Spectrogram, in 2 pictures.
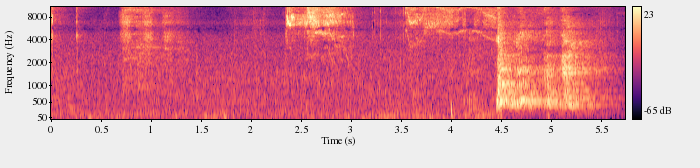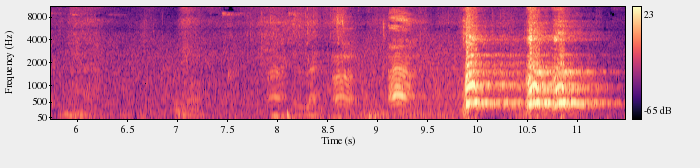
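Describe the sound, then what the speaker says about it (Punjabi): A large dog barks a few times near a gurdwara in a village, the barks loud and close, mixed in with people talking. "ਬਾਲੀ ਵੱਡੀ ਹੈ ਡੌਗੀ Doggy. Doggy."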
